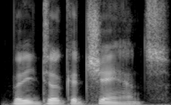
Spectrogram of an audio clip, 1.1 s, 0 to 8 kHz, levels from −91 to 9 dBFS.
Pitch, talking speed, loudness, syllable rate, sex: 110 Hz, 260 wpm, -17 LUFS, 6.1 syllables/s, male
